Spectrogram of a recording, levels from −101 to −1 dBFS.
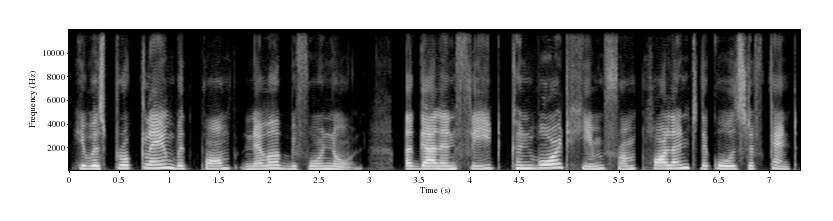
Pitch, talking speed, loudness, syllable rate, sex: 245 Hz, 165 wpm, -19 LUFS, 4.4 syllables/s, female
